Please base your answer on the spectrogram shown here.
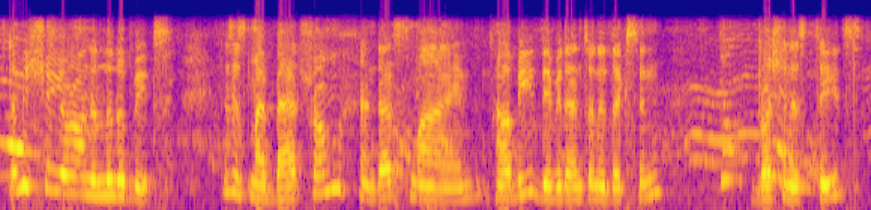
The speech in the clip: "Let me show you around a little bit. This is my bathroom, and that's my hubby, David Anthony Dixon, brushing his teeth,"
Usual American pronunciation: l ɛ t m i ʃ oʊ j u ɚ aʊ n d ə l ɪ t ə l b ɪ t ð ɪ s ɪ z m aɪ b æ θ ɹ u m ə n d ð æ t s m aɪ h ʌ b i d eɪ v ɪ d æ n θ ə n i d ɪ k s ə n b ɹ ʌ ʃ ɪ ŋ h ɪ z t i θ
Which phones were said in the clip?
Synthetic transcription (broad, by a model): l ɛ t m i ʃ oʊ j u ɚ aʊ n d ə l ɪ t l b ɪ t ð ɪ s ɪ z m aɪ b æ t ɹ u m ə n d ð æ t s m aɪ h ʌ b i d eɪ v ɪ d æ n t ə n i d ɪ k s ə n ɹ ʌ ʃ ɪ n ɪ s t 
